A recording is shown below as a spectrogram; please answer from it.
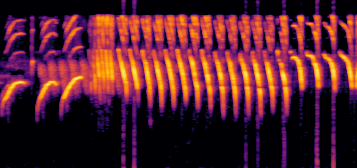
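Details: Canary song used for training canaries to sing: two rising whistled notes, then a long rapid roll of repeated downslurred chips, nearly three per second, bright and high, with a few soft clicks.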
